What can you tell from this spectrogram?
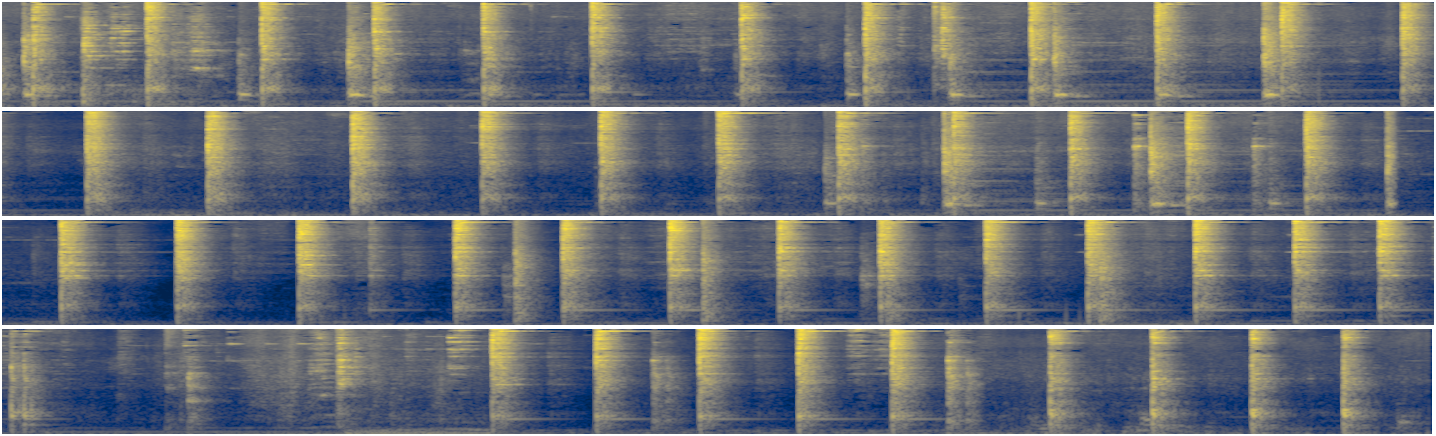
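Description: Hand hammer forging a knife blank held in tongs on a small steel anvil, steady blows about two a second, each with a short metallic ring. The rhythm breaks off briefly twice.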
